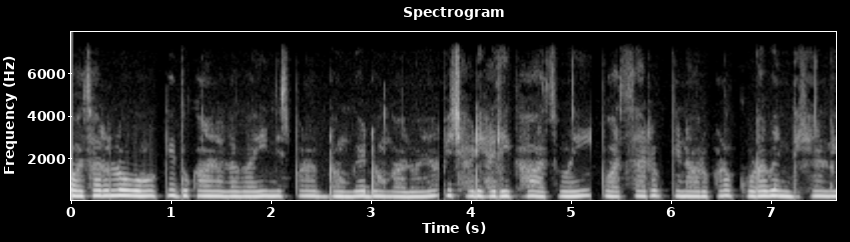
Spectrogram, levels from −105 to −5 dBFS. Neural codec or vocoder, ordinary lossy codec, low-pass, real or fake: none; none; 7.2 kHz; real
